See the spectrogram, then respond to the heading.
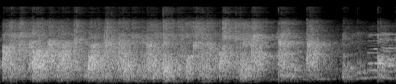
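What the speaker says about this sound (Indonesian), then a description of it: "Tepuk tangan untuk kelompok 4." Students applaud a presenting group in a classroom, giving a close, loud, continuous round of clapping with some individual claps standing out, and voices mixed in underneath.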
